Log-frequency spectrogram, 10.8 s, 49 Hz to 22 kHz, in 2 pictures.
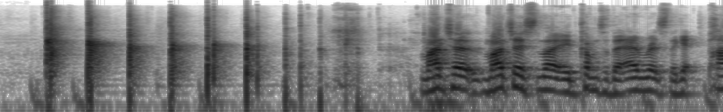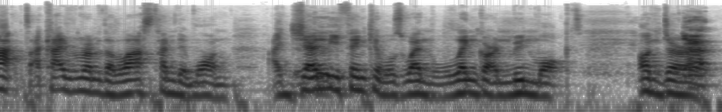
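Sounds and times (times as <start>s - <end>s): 
group clapping hands in a steady rhythm: 0.3s - 2.8s
speech: 3.2s - 10.8s.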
